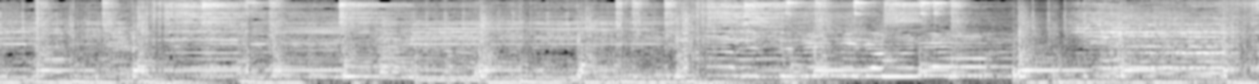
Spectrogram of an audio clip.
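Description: Live Punjabi folk music playing an instrumental passage over a PA: a steady, fast drum rhythm under a held melody line.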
